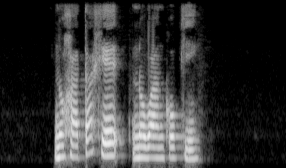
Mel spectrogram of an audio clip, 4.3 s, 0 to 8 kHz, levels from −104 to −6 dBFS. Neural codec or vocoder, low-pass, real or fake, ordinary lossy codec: none; 7.2 kHz; real; Opus, 64 kbps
